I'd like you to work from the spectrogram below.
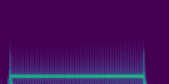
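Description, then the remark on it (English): A single telephone ringback tone while calling the phone number of Father Ed Nadalny shown on billboards in Connecticut: one steady, moderately loud electronic hum lasting about two seconds, bracketed by soft clicks, with no voices. “I wondered what would happen if I called. So I did.”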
